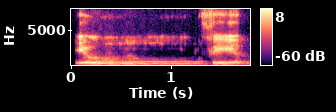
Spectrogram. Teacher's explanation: nun sukun bertemu dengan huruf Fa bacaan Ikhfa di baca samar-samar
